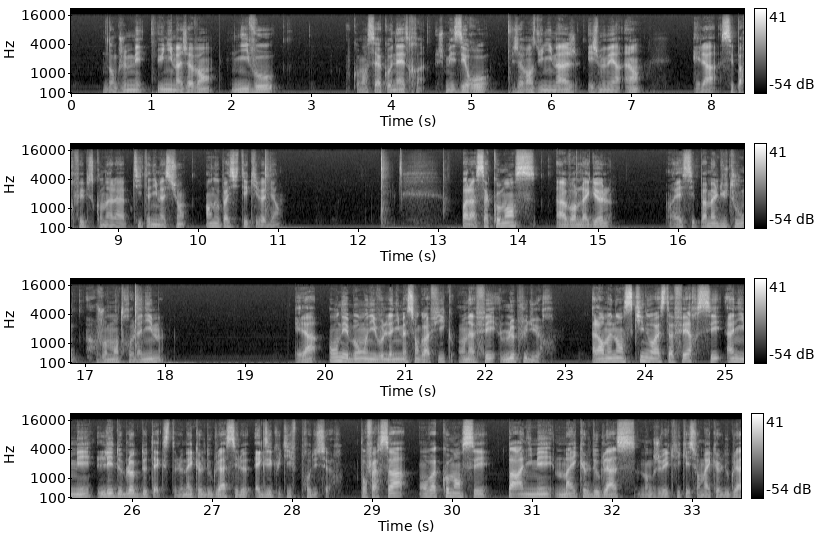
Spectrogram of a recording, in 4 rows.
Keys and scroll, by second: 1.0 Left, 5.5 Right, 10.8 space, 12.3 space, 13.0 super+space, 13.0 super+f, 14.7 super+f, 17.6 space, 19.5 space, 23.1 super+s, 25.4 space.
